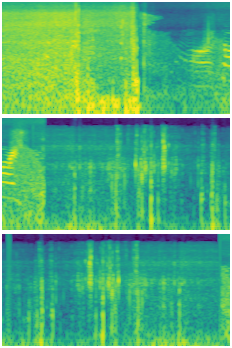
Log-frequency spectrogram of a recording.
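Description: Water splashes hard over a raft.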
